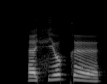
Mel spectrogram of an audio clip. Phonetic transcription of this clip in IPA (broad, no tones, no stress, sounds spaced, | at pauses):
ɛ fʲ o k ɘ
